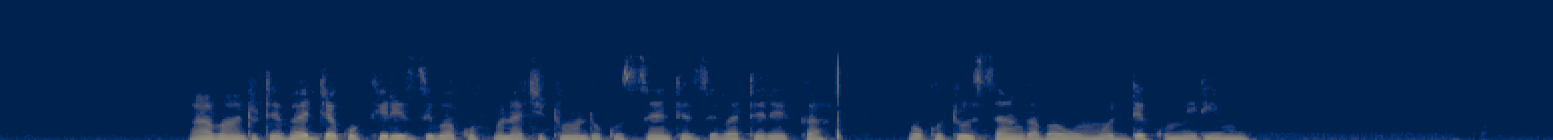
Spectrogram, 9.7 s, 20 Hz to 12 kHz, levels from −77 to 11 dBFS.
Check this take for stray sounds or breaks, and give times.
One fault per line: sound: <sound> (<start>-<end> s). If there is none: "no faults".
no faults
